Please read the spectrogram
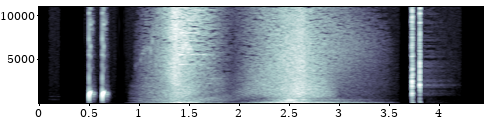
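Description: Sound effects of an animated logo intro: two quick pops, then two long swelling whooshes with a deep rumble underneath, and two short clicks near the end.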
